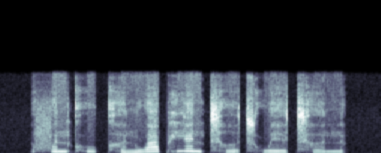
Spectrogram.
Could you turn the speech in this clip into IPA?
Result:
f ə˥ n kʰ u˥˩ kʰ ə˧˥ n w ä˥ pʰ j ɛ˥˩ n t͡sʰ ɹ̩˨˩ t͡sʰ w e˥˩ ɪ̯ t͡sʰ ə˧˥ n

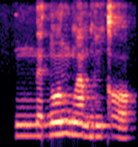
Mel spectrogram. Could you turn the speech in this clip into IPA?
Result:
nː ɛ ɠ ɔ̃ n b ã b ĩ k ɔ

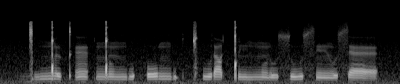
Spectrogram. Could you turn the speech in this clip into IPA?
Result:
ɡ͡ǀ ĩ ŋ͡ǃ ø kʼ æ̃ ʔ ŋ͡ǃ õ ŋ u h o ŋ u ʔ ǀʰ u ɾ ɑ ǃ ĩ ŋ õ ɾ u s u s ẽ ʊ̯ s æ

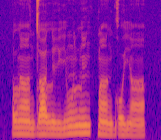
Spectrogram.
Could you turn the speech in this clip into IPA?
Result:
l ã˧ d a˧ l i˧ j ũ˦ l ĩ˦ k͡p ã˧ ɡ o˦ j ã˦

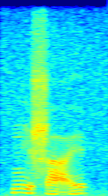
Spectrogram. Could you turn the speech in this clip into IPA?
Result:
n̪ i˥˩ ʂ a̰˨˩˦ ɪ̯

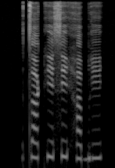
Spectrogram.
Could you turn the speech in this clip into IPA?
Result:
t a˧ k i˧ s i˧ h a˧ b i˧

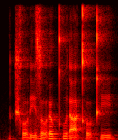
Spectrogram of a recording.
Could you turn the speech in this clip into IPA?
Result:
t͡ʃʰ o̰˧˥˧ ɾ ḭ˨˦ z o̰˧˥˧ ɾ ə˞˦˥ kʷʰ i˧˥˧ ɾ a̰˧˥˧ kʰ o̰˧˥˧ kʰ i˨˦

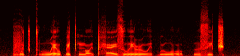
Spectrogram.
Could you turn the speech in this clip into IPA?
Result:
v o˦ t͡ʃ tʼ u˨ w ɛ˦˨ o̯ ɓ ɛ˦ t͡ʃ n ɔ˨ e̯ pʰ æ˨ e̯ z u˦ e̯ ɹ o˧ e̯ ɓ ʊ˧ w o˨ | ɯ˨ z i˨ t͡ʃ

